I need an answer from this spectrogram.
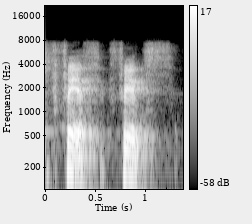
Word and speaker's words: Fez: It was Fez. It's a town in Morocco. Okay. Fez? I'm not really sure how to spell it, but that's okay.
